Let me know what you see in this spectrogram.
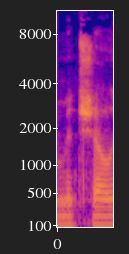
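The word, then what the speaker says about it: Michele: gucci's jewelry and what alessandro mckelly or mitchell if you want to pronounce the ecclesiastical um i really am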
